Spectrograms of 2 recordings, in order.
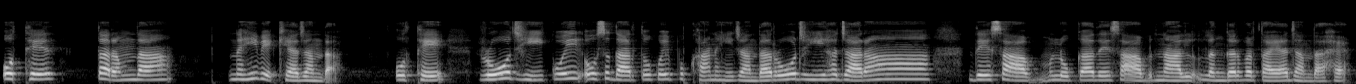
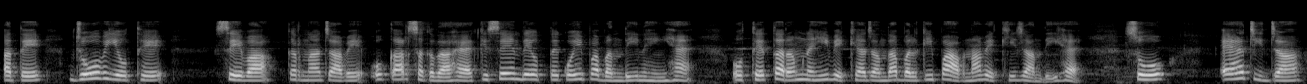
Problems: none marked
